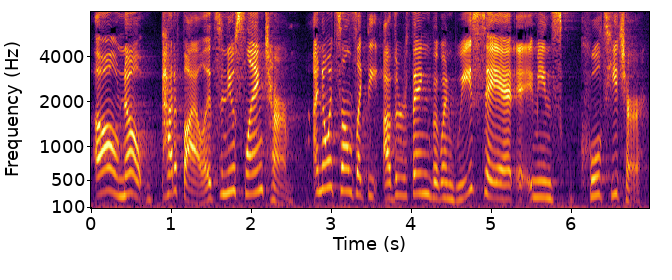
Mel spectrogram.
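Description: An actress with an American accent playing a cynical, brash high school girl in a visual novel, blunt and slangy. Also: expressive, moderate pace, sharp tone, full character voice. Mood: argumentative.

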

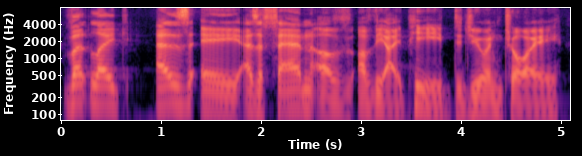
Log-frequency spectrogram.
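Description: Deep-voiced man casually asking questions. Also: takes it slowly. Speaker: panelist on a video game talk show. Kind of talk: casual chat, posing questions to co-hosts.

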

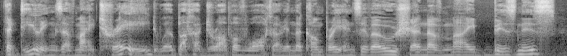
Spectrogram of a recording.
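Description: A man voicing a tormented, mournful ghost in a storybook reading, with slow, drawn-out declamation. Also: lowish voice, slight background noise. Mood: anguished, wailing. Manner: slow, drawn-out, declamatory delivery with wailing cries. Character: tormented male ghost, mournful and solemn warning spirit.

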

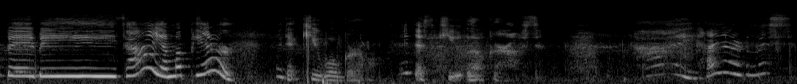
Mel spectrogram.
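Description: A woman coos slowly at a bed of puppies in high, sing-song baby talk that often drops to a whisper. She is filmed indoors on a handheld phone held close. Plenty of noise runs under her voice. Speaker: dog breeder.

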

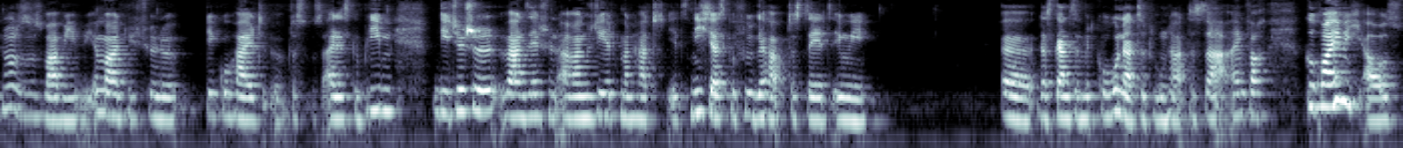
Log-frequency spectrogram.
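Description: A woman in her forties talking casually to the camera as a vlogger, chatty and full of fillers, in a small room at home. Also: mid-range voice. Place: small room at home with framed photos on the wall. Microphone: camera in front of her at desk distance. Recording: echoey room.

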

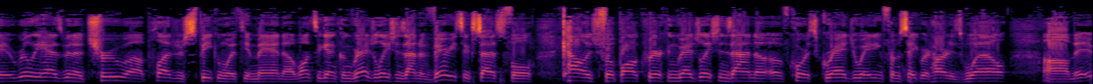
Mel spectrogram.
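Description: A man hosting a podcast interview, casual, upbeat and friendly. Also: on the high side. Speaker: podcast host.

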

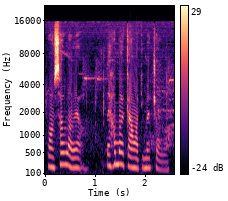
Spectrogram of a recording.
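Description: A woman's voice: medium pitch, fast, dark tone, slight background noise, close to an everyday voice, low-quality recording. A woman acting a caring, troubled young woman in a radio drama, earnest and questioning, with a Hong Kong Cantonese accent. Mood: worried. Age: young adult. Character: worried, caring young woman devoted to her friend.

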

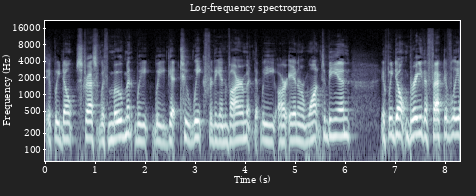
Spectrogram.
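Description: A man in his fifties with a fairly high, creaky voice gives an explanatory lecture. He talks like a coach at a chalkboard, deliberate and emphatic, pausing between phrases. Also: a little mellow, lo-fi sound. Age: 50s. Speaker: fitness coach and educator giving a lecture. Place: indoor room in front of a chalkboard.

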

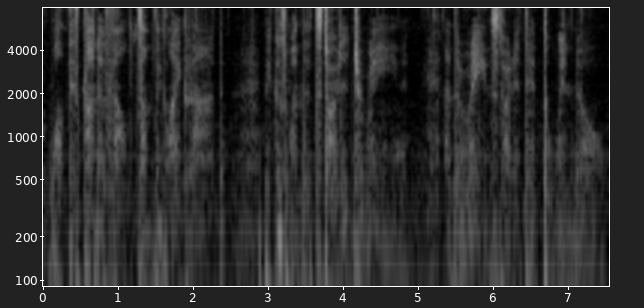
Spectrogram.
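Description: Whispering woman telling an ASMR story. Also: low-quality recording. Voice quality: breathy unvoiced whisper. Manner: unhurried, halting, repeats phrases. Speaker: ASMR host. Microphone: close microphone.

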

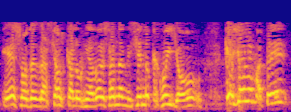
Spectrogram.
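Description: An actor playing a rich, aggrieved Mexican rancher in an old radio drama, husky and rustic in his grumbling delivery. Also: high-pitched, normal speed, phone-quality sound. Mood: bitter, aggrieved. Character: rich, aggrieved rancher under suspicion, rough and bitter. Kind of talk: golden-age Mexican radio drama acting.

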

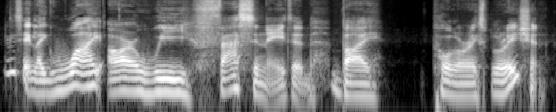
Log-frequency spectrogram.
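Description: A middle-aged man co-hosting a podcast, explaining things casually in a halting, rambling way. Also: fairly low pitch, animated, no echo, clean studio sound. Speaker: podcast co-host. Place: small room at home, on a video call. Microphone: close microphone, headphones.

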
